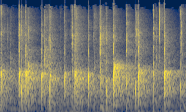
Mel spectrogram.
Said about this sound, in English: Not sure how well clapping will go down on the record.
